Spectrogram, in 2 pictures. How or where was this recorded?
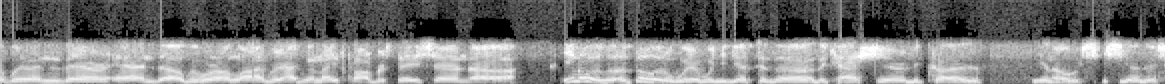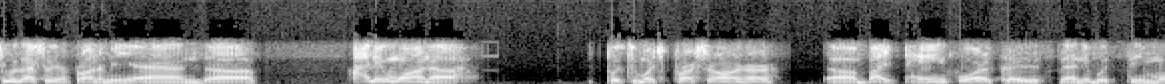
phone line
